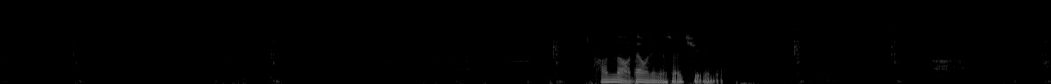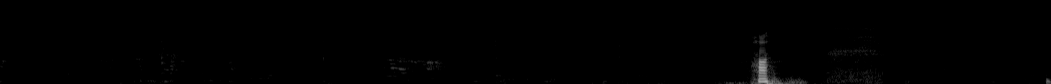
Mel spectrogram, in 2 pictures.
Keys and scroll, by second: 2.4 space, 2.6 space, 5.5 space, 7.9 space, 8.8 space, 10.4 space, 12.0 space, 13.7 ctrl+z, 16.1 ctrl+z, 17.0 ctrl+z.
